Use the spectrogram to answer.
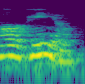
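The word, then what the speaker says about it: jalapeño: That's pronounced jalapeno.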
